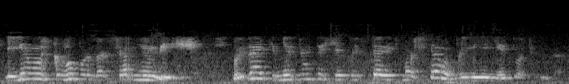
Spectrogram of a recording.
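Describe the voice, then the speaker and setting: A man in his fifties calling in to a talk show, speaking in an earnest, measured way. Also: high voice, slight background noise. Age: 50s. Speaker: caller. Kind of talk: call-in comment. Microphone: telephone. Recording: tinny echoey phone line.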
